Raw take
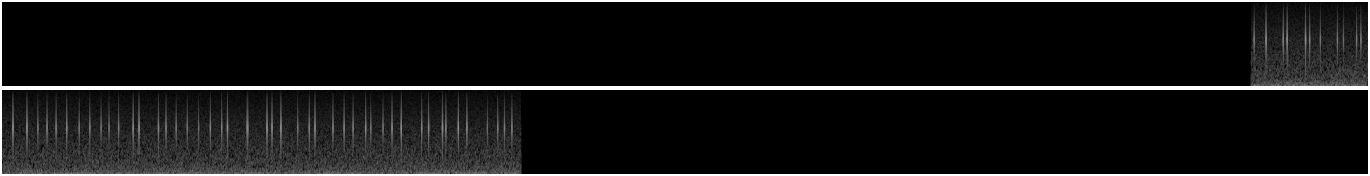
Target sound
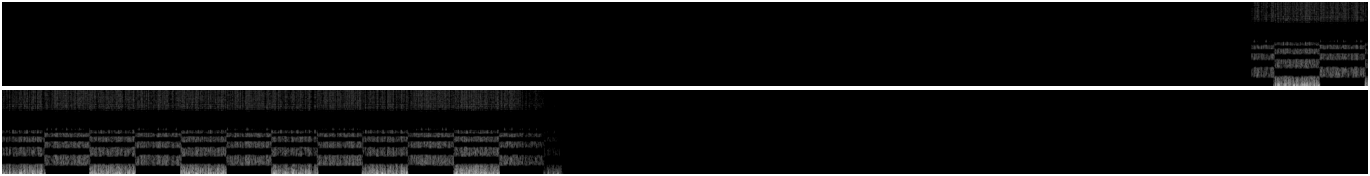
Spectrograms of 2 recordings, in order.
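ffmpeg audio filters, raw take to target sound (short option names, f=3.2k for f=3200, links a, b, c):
-filter_complex "[0:a]asubboost=boost=4:cutoff=200,asplit=2[a][b];[b]acontrast=37,volume=0dB[c];[a][c]amix=inputs=2:normalize=0,asoftclip=type=tanh:threshold=-13dB,aeval=exprs='0.224*(cos(1*acos(clip(val(0)/0.224,-1,1)))-cos(1*PI/2))+0.0708*(cos(7*acos(clip(val(0)/0.224,-1,1)))-cos(7*PI/2))':c=same,acrusher=bits=4:mix=0:aa=0.000001,asuperstop=centerf=5000:order=12:qfactor=0.83,asplit=2[d][e];[e]aecho=0:1:84|150|246|426:0.158|0.119|0.447|0.133[f];[d][f]amix=inputs=2:normalize=0,afftfilt=real='re*gt(sin(2*PI*1.1*pts/sr)*(1-2*mod(floor(b*sr/1024/440),2)),0)':imag='im*gt(sin(2*PI*1.1*pts/sr)*(1-2*mod(floor(b*sr/1024/440),2)),0)':win_size=1024:overlap=0.75,volume=-6dB"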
